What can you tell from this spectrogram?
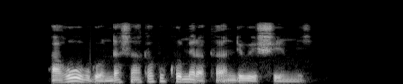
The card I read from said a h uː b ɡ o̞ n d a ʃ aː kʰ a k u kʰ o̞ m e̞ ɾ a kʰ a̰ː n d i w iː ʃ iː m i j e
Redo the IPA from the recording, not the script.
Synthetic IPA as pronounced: a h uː b ɡ o̞ n d a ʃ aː k a k u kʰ o̞ m e̞ ɾ a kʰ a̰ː n d i w iː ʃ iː m i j e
